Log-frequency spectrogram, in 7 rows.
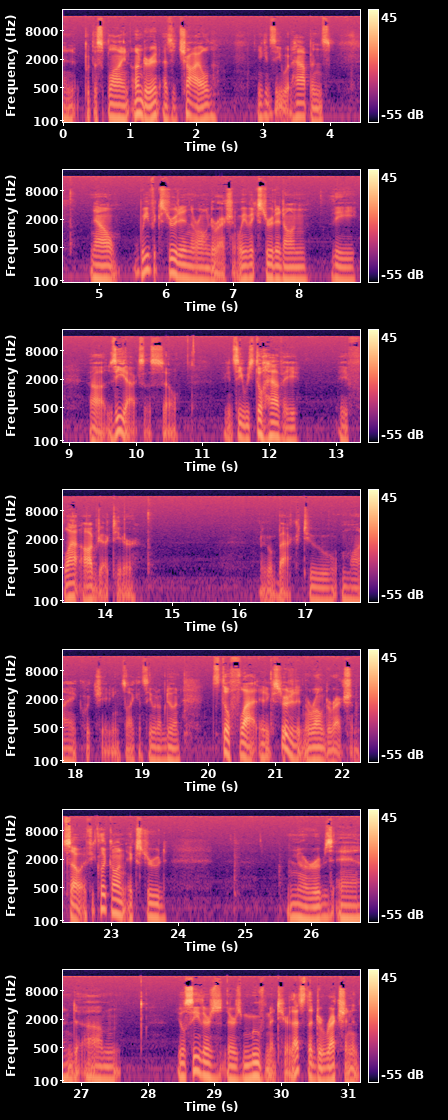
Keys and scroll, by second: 13.2 alt+s.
